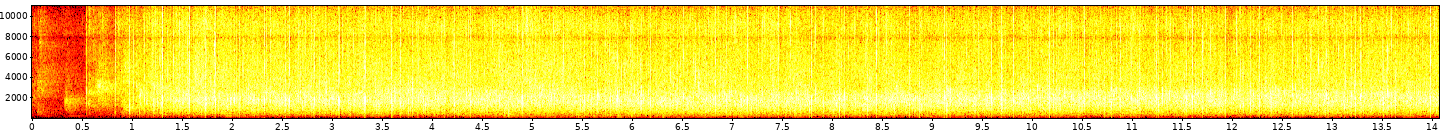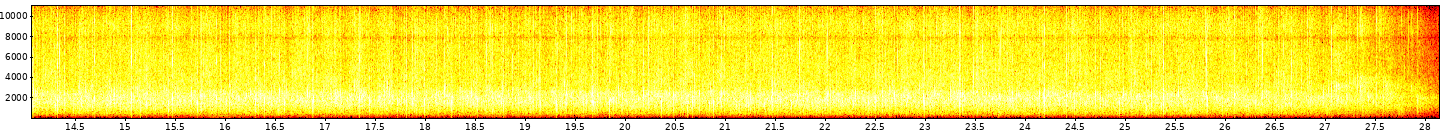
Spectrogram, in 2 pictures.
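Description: A large audience applauding loudly and steadily. The applause swells in about a second after the speech ends, holds for over twenty seconds, and dies away near the end.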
